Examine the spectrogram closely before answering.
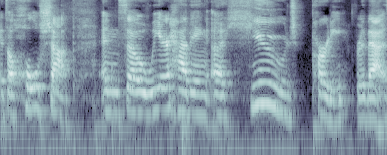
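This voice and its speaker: A woman talks in an animated tone with ordinary pitch variation. Audible room echo is present. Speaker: motorcycle vlogger. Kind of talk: casual vlog talk to camera. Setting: in her garage. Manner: fast.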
